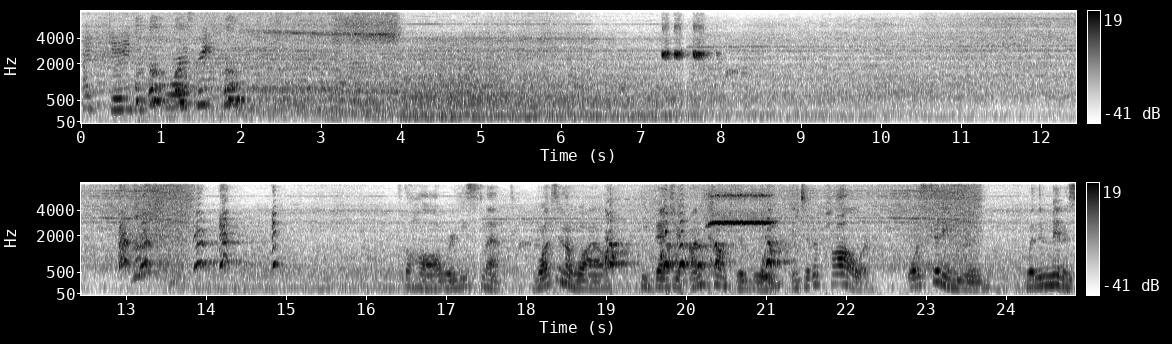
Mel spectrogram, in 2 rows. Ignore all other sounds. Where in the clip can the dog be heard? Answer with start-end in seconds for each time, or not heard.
0.7-2.1, 12.9-14.9, 18.9-21.4.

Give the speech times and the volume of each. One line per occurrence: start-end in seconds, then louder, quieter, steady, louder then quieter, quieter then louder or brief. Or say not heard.
0.0-1.6 brief
16.4-24.8 steady.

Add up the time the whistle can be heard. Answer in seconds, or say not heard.
2 s.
